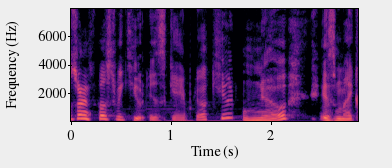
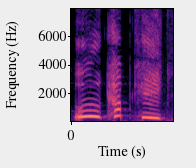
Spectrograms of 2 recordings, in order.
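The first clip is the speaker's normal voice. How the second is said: delighted gasp; 12 semitones higher, 3 dB louder, slower than usual. Real, not acted. Delighted by compliment.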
